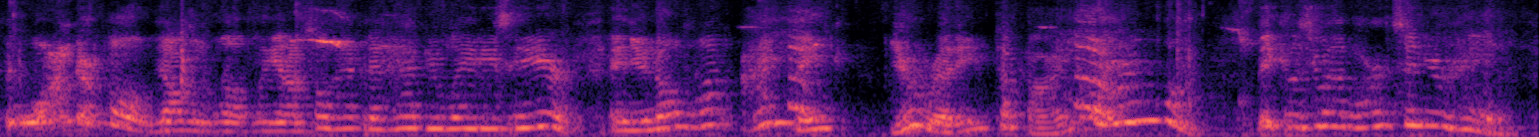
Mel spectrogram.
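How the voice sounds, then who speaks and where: A man hosting a dating show in a lively, playful way. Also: quick pace, few pauses. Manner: animated, playful, big pitch swings. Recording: roomy, distant mic with noise.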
